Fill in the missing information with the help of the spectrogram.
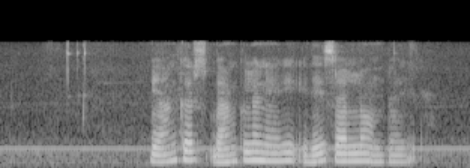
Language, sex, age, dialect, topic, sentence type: Telugu, female, 41-45, Utterandhra, banking, statement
